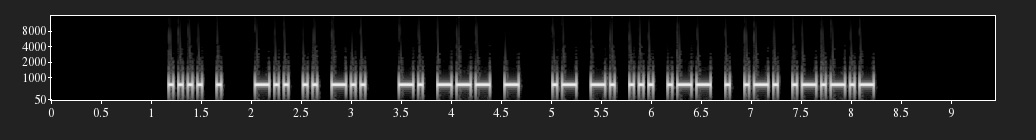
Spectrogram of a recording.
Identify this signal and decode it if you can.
Morse code, heard as a keyed tone, about 25 wpm, 700 Hz. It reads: HE DID NOT ANSWER.
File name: Sentences with 3-Word Phrases - 25wpm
